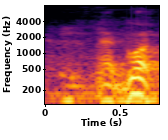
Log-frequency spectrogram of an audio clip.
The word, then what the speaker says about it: Gott: Gott, está certa a pronúncia, então tá.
